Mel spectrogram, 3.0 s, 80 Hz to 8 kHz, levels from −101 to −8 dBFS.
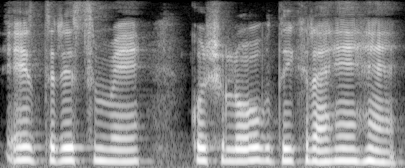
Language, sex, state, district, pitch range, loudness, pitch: Hindi, female, Jharkhand, Ranchi, 205-220 Hz, -15 LUFS, 210 Hz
